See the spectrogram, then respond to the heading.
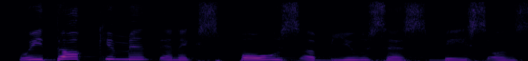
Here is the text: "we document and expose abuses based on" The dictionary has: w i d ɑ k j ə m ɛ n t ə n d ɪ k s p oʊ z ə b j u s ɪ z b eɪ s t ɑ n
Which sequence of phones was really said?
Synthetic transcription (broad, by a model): w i d ɑ k j ə m ɛ n t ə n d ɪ k s p oʊ s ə b j u s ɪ s b eɪ s t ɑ n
